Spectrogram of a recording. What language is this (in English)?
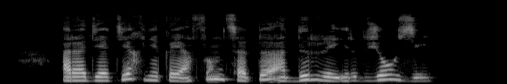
Abkhazian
